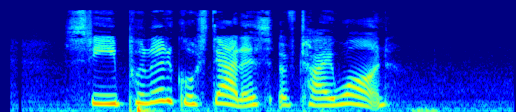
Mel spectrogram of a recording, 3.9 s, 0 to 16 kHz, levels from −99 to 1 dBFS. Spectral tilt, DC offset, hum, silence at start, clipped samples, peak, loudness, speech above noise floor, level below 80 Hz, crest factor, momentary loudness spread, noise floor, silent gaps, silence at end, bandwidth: -6 dB/octave; under 0.1%; none; 0.55 s; under 0.1%; -16 dBFS; -35 LUFS; 32 dB; -50 dBFS; 22 dB; 10 LU; -67 dBFS; none; 0.6 s; 11.5 kHz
